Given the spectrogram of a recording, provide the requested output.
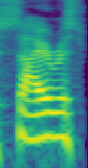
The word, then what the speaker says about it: Cyrus: palmer says sir oh cyrus rhymes with virus fyi okay sometimes that name is ceruse and sometimes it's cyrus apologies cyrus kenny redmond says my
